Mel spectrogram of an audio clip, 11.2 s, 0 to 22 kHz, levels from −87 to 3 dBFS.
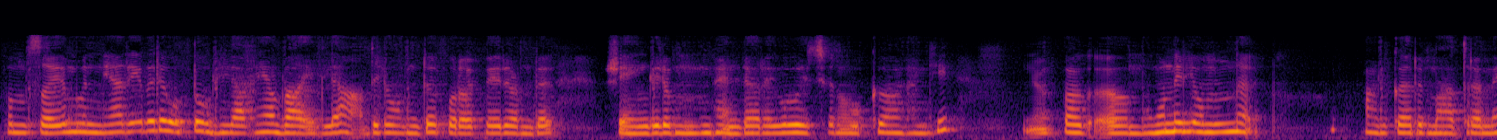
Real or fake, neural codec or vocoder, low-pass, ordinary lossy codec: fake; codec, 16 kHz, 0.8 kbps, ZipCodec; none; none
